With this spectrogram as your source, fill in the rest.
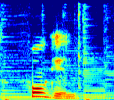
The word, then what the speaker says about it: Vogel: The letter V is pronounced as F, same as the letter F. So the word is pronounced as Vogel.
